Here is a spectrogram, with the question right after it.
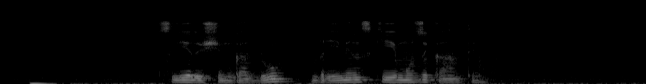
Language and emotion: Russian, neutral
